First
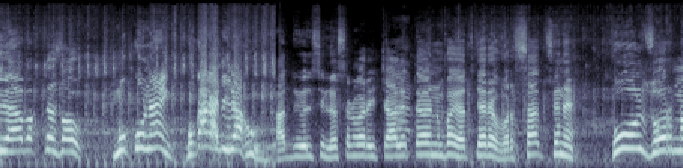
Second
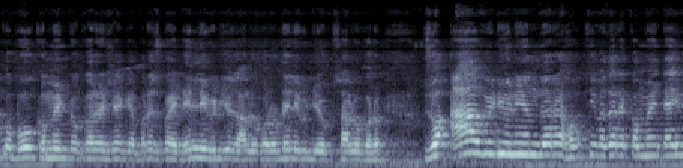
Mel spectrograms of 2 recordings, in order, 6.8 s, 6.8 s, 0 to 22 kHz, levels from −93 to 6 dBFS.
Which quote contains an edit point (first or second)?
first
